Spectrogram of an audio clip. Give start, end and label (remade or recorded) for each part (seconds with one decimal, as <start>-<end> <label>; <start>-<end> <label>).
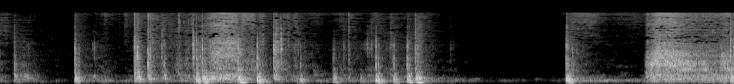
0.0-3.3 recorded; 3.3-6.1 remade; 6.1-7.3 recorded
